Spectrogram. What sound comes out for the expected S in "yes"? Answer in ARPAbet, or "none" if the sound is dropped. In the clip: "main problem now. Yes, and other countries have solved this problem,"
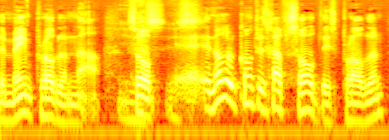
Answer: none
